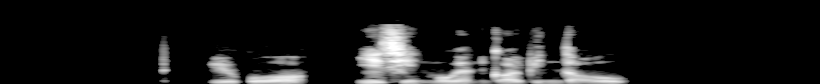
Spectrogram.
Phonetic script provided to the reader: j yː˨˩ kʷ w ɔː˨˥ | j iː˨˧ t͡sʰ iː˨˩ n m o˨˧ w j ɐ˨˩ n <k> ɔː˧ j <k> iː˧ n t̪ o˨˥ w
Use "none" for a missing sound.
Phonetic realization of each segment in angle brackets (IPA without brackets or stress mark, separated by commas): k, p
